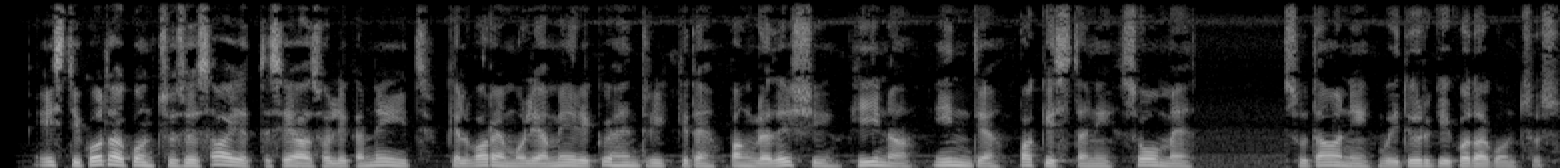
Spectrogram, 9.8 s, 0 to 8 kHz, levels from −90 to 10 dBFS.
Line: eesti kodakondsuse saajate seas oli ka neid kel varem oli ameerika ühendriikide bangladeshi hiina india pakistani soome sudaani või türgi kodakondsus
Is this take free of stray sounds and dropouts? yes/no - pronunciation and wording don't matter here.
yes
